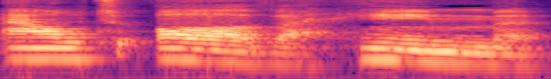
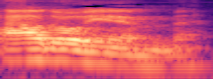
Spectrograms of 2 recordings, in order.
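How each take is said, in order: First: The words are said separately and fully. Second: The words are run together and reduced. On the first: The speaker calls it wrong. "من نمیگم out of him" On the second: The speaker calls it right. "میگم out of him"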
